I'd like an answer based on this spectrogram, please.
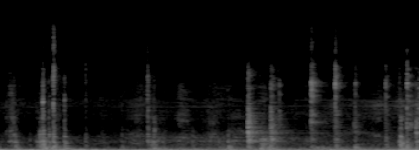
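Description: Faint, scattered light clicks and taps of a metal attic shelf being lifted and fitted into its mounts on the roll bar, over a steady low hum.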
